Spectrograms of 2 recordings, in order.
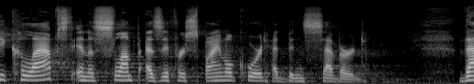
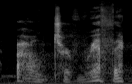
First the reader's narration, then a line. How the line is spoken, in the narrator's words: I whispered to Howard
